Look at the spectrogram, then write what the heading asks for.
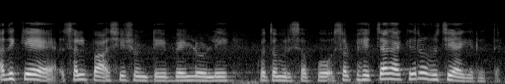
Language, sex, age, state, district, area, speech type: Kannada, female, 60+, Karnataka, Chitradurga, rural, spontaneous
